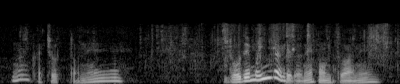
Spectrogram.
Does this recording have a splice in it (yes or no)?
no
